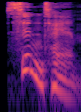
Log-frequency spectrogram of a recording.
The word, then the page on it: syntagm: British English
